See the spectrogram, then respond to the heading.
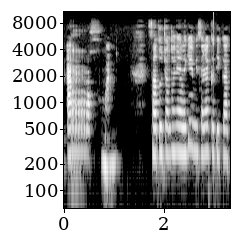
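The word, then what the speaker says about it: الرحمن: Jadi cara membacanya memasukkan al ke dalam huruf syamsiyah, huruf di depannya. Masukkan al ke dalam ro, jadi Ar-Rahman. Bukan Al-Rahman ya, tapi Ar-Rahman.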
